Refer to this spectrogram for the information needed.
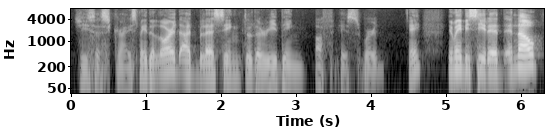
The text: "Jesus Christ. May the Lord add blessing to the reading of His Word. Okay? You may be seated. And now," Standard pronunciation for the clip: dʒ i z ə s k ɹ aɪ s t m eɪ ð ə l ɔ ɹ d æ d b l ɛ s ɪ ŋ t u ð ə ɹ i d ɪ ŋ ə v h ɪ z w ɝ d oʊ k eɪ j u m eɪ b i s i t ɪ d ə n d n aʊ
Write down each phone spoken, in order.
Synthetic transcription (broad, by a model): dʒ i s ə s k ɹ aɪ s t m eɪ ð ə l ɔ ɹ d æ d b l ɛ s ɪ ŋ t u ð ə ɹ i d ɪ ŋ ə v h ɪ s w ɝ d oʊ k eɪ j u m eɪ b i s i t ɪ d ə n n aʊ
